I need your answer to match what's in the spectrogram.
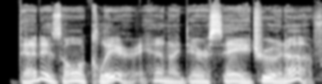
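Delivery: ordinary delivery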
